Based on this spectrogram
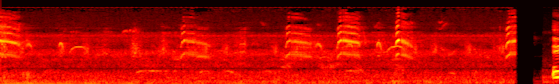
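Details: White woodpecker (Melanerpes candidus) gives short, dry, nasal, laugh-like notes in quick rhythmic bursts, about one a second, used to communicate with other woodpeckers and mark territory; steady low hum and faint music underneath.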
